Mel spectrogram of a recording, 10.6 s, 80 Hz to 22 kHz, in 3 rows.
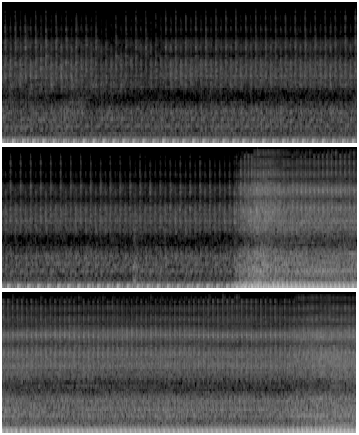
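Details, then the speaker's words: Revived Cub Cadet 782 Kohler single-cylinder mowing with 50-inch deck after carb cleaned and pulse pump fitted; even beat stepping up to a fuller steady roar under mowing load without faltering, plenty of power: normal. "that was great has plenty of power"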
